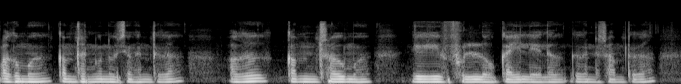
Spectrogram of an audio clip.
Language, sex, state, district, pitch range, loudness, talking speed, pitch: Wancho, male, Arunachal Pradesh, Longding, 115-130 Hz, -15 LUFS, 140 wpm, 120 Hz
